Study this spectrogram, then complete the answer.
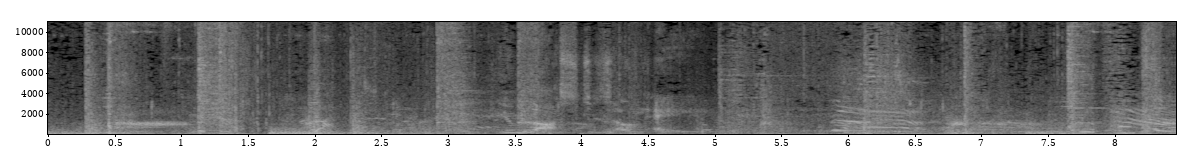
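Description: Swords clash and clang in a fierce fight.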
